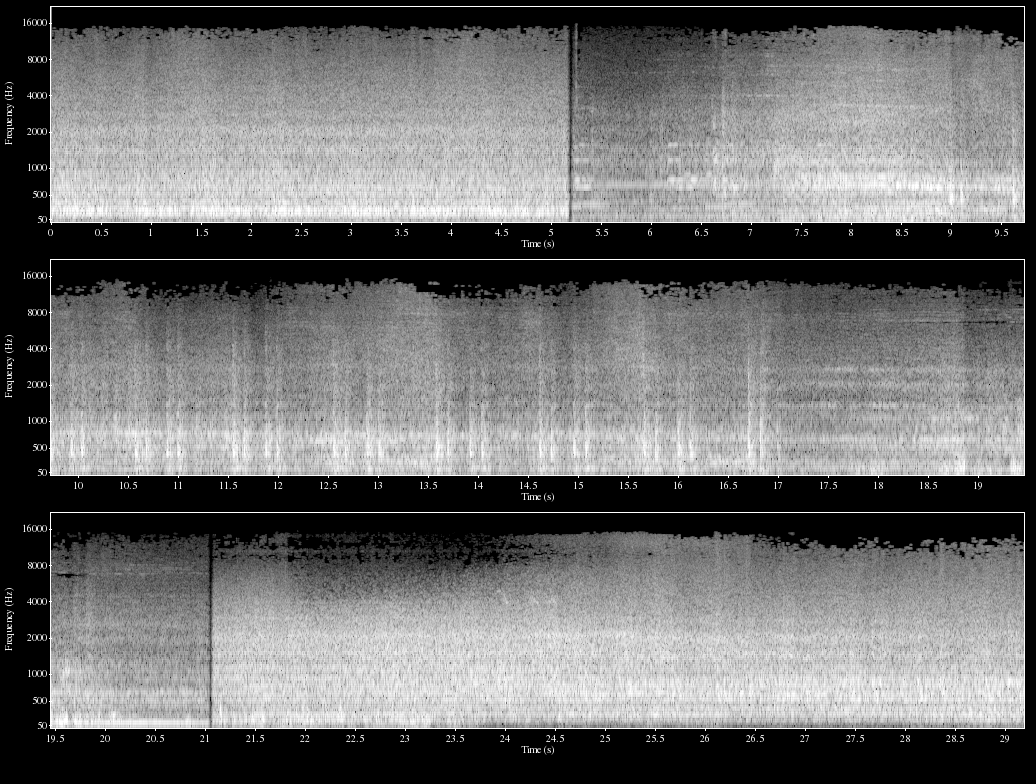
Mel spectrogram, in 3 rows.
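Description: Keihan 3000 series electric train passing through stations at speed, heard in three cuts: a steady rush of wheels on rail, then a close pass with fast, regular clickety-clack of wheels over rail joints, then another steady rush. The sound changes abruptly at each cut, about five seconds in and again near twenty-one seconds.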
